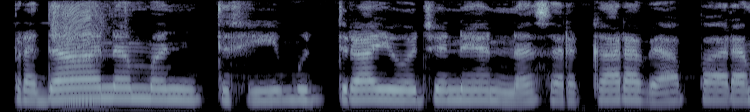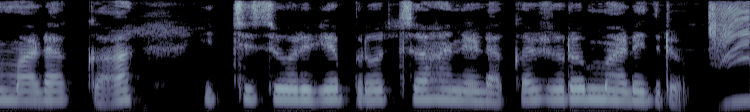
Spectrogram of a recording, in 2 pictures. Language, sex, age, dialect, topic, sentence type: Kannada, female, 18-24, Central, banking, statement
